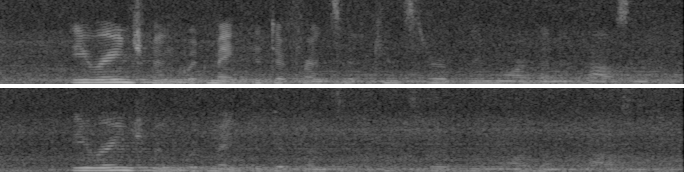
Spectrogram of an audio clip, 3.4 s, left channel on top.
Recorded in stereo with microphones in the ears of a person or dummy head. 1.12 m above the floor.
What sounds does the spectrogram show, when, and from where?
0.4 s a woman speaking: 15° left (ahead or behind), 1.5 m; by 3.3 s 80° left, 3 m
